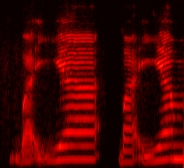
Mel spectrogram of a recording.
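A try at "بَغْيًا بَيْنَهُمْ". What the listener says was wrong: Ada G ditekan. Bagyam. Bagyam. Bainahum. Bagyam. Bainahum.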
